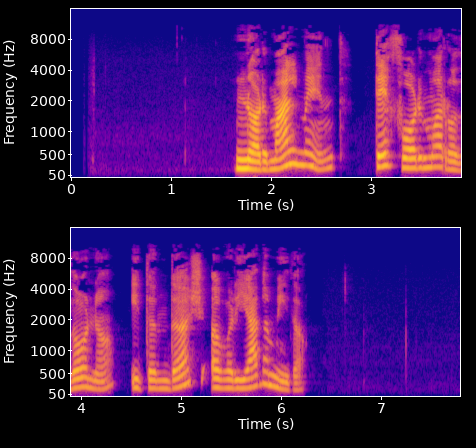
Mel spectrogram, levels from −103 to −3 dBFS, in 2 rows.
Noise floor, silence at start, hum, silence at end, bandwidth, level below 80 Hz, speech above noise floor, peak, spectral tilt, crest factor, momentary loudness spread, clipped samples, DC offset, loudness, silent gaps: -80 dBFS; 1.65 s; none; 1.6 s; 10 kHz; -76 dBFS; 59 dB; 0 dBFS; -5.5 dB/octave; 22 dB; 13 LU; under 0.1%; under 0.1%; -21 LUFS; none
